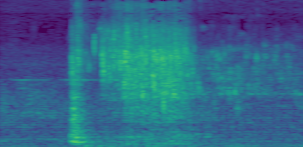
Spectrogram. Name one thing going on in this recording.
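Water pours from a jar and splashes onto metal.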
